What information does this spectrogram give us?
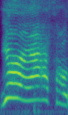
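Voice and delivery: high, loud mock outraged yell; imagined angry viewer. Offended viewer in the chat scolding Frank, mock yell. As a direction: squawk it like an offended heckler. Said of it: "There's gonna be somebody in there".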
